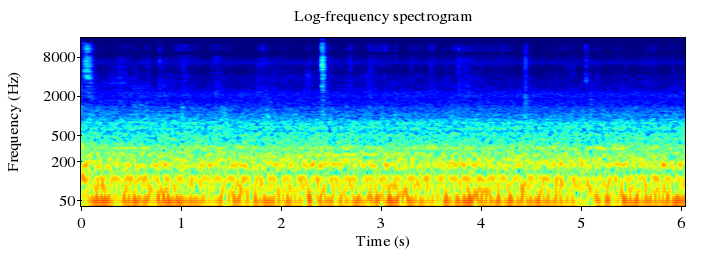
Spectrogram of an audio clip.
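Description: Steady low hum of an idling car heard from inside the cabin, with a couple of faint clicks.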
